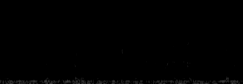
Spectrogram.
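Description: Near silence: faint room tone with a low hum and a few faint, soft ticks.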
